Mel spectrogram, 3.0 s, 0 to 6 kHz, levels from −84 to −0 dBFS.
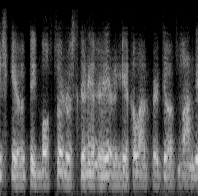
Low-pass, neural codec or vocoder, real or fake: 5.4 kHz; codec, 16 kHz, 0.5 kbps, FreqCodec, smaller model; fake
